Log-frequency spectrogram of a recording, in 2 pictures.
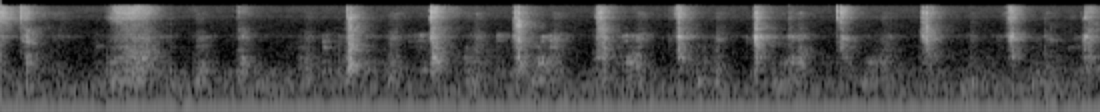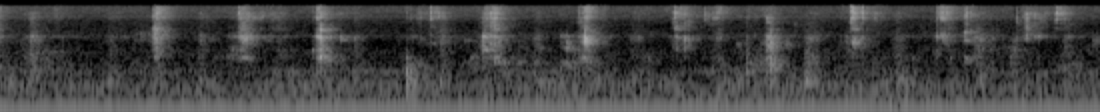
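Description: Close-up chewing of a mouthful of yangjangpi, heard as soft wet mouth clicks, about two or three a second at first and thinning out after a few seconds. A low steady hum runs underneath.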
